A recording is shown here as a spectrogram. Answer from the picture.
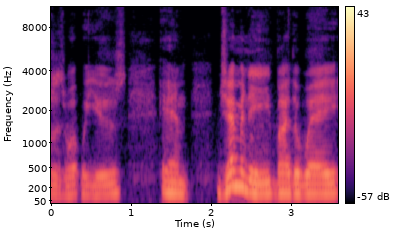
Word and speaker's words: Gemini: what we use in Gemini by the way is the way NASA said to pronounce the program like Jiminy Cricket yeah they said in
